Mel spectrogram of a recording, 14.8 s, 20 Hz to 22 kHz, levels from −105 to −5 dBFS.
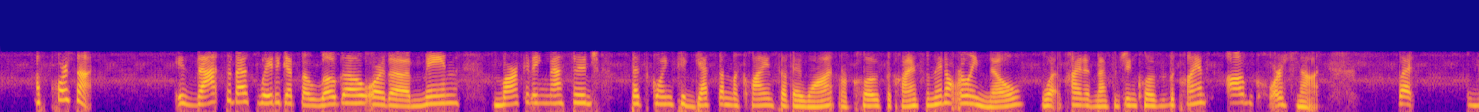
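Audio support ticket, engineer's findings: Timecode bleed, whole clip: steady chirping warble behind speech, about 30 dB down. Likely LTC crosstalk from an adjacent track or cable. Spectrogram shows constant bands near 1 and 2 kHz, with a rhythm fitting 29.97 fps code.

G.723.1 codec, whole clip: muffled, hoarse speech with smeared consonants. Heavy low-rate telephony coding, fitting a 6.3 kbit/s mode. Spectrogram shows a hard ceiling at 3.8 kHz and coarse, blocky formants from slow 30 ms frame updates.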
